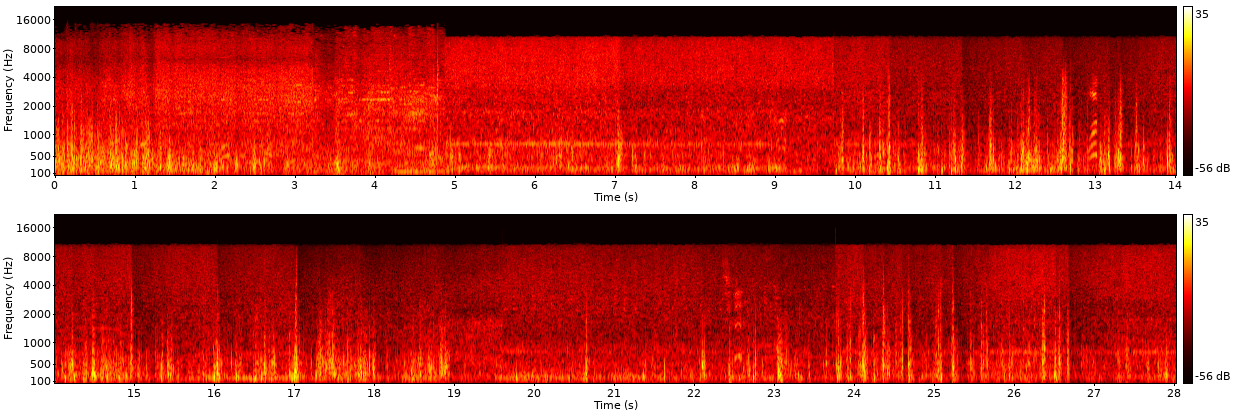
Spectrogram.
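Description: Motorboat under way at speed: its engine runs steadily while the wake water churns behind the stern, and wind buffets the microphone in gusts.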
